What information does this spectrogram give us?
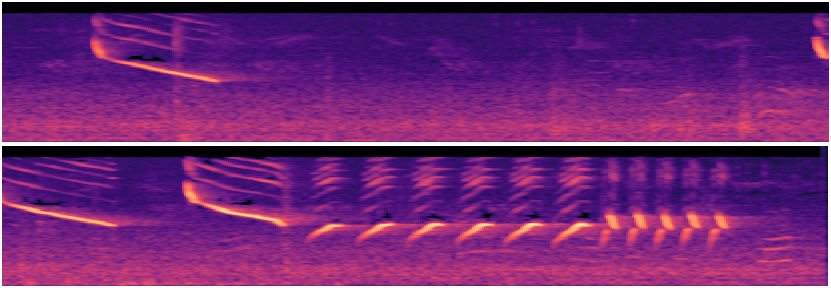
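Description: Northern cardinal: three loud whistles slurring steeply downward, then a quick run of about ten short, bright, upslurred notes, over a faint, steady background hiss.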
